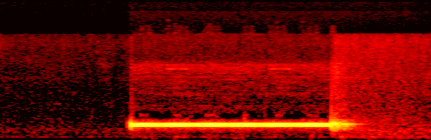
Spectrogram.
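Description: A telephone ringback tone: one steady ring of about two seconds, heard over the conference audio as an outgoing phone call rings without being answered.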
